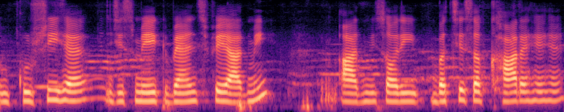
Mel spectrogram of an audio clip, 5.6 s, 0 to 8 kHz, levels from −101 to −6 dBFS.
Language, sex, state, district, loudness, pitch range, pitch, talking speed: Hindi, female, Bihar, Vaishali, -19 LUFS, 190-210 Hz, 200 Hz, 150 wpm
